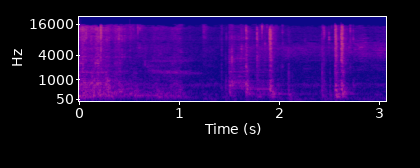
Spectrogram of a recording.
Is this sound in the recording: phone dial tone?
no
